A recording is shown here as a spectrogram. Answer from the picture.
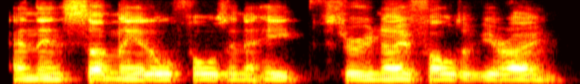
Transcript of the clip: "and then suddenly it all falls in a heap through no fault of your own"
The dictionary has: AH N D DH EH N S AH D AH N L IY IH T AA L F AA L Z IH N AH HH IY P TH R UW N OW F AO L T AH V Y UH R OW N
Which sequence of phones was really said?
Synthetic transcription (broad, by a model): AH N DH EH N S AH D N L IY IH T AA L F AA L Z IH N AH HH IY P TH R UW N OW F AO L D AH V Y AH R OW N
